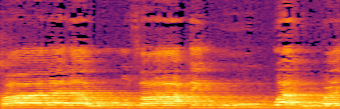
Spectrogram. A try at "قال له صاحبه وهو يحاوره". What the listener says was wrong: صاحبه كان مشدد صاحبه وهو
